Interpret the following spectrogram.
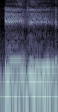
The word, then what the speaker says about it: EDI: the medical bay why are you named edie edie is the phonetic pronunciation of edi that is an acronym for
